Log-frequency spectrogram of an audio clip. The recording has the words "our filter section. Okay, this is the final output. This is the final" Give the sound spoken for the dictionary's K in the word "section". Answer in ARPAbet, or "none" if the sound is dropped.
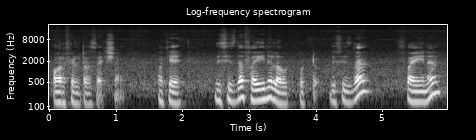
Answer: K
